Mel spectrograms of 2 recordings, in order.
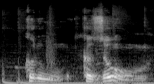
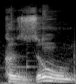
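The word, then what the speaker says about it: köszönöm: and on that note Kum kazum I said it wrong kazum is how you say Thank you so I learn my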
